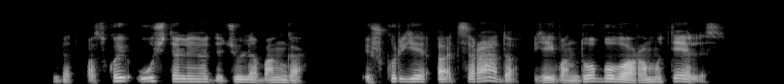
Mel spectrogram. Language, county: Lithuanian, Vilnius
